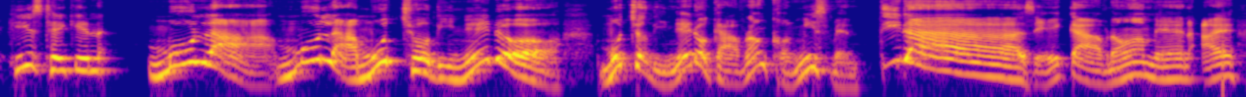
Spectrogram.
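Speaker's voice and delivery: hammed-up Mexican accent, drawn out and high. Vlogger mocking a man taking donations for Ukraine, hammed-up Mexican accent. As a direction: put on an exaggerated, singsong Mexican accent. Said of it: "I'm doing a Mexican accent".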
